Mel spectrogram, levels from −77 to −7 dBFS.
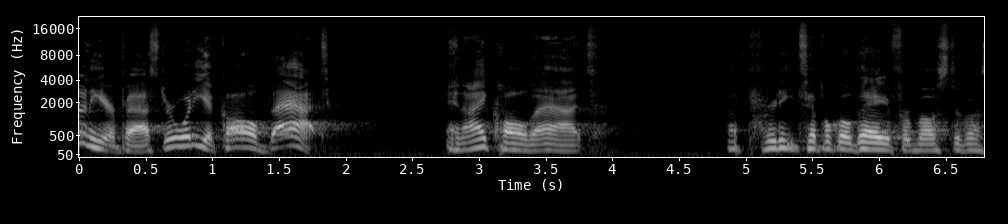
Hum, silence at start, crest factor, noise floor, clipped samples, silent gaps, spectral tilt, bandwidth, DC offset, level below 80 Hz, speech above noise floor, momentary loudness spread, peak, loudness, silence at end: none; 0 s; 18 dB; -71 dBFS; under 0.1%; none; -5.5 dB/octave; 19 kHz; under 0.1%; -76 dBFS; 36 dB; 18 LU; -18 dBFS; -35 LUFS; 0 s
